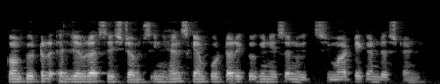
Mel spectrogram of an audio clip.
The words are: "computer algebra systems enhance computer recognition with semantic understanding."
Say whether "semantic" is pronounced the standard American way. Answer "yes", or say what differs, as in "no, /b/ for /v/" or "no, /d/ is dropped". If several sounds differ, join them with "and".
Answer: no, /n/ is dropped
